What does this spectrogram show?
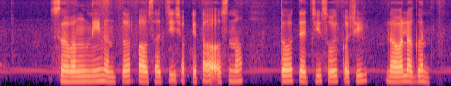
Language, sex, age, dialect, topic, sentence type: Marathi, female, 36-40, Varhadi, agriculture, question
